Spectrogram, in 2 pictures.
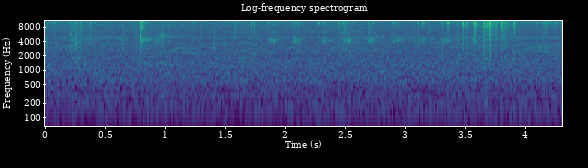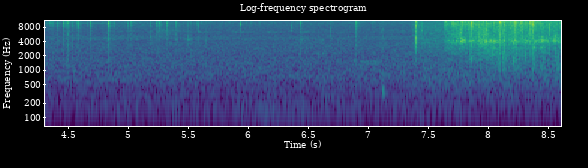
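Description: A fire crackles softly under a pan.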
